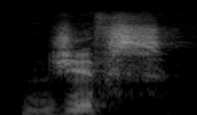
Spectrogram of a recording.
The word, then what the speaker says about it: GIF: they're sharing you know gifs with us soft G folks it's a soft G I just I just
